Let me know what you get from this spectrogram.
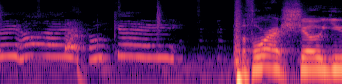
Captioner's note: dog barks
